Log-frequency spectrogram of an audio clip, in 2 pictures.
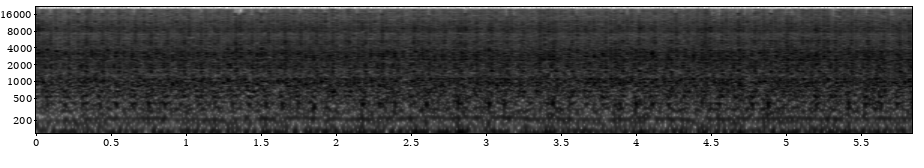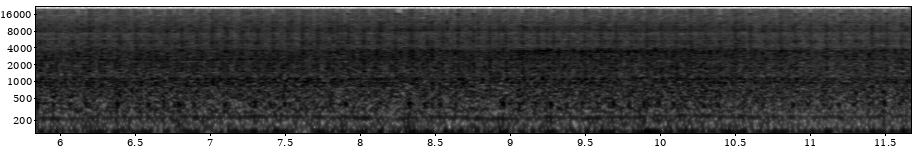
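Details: TO35 engine at an even, steady idle with a smooth low chug; the loud ticking is gone and it sounds healthy.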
